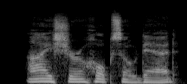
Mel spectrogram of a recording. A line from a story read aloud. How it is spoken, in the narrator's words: Tom murmured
